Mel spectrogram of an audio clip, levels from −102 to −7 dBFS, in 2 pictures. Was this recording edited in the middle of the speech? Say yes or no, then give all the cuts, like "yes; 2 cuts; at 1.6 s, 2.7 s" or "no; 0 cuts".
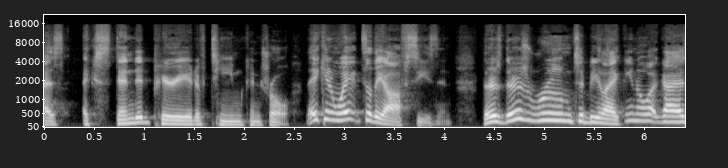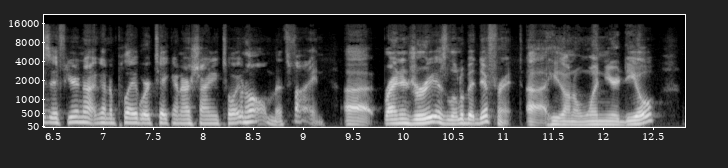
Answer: yes; 4 cuts; at 5.8 s, 7.4 s, 8.4 s, 9.3 s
